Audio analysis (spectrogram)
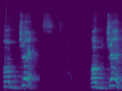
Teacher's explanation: adjective in most cases it's stressful what the first syllable but if it is a verb it is stressed on what on the second syllable which is the last syllable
